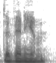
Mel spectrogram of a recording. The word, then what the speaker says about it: divinium: her to heal divinium divinium thank you rhymes with divine yeah and uh so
